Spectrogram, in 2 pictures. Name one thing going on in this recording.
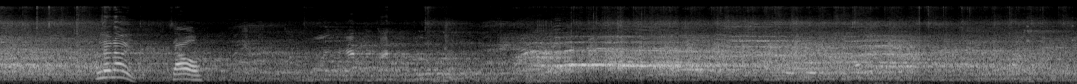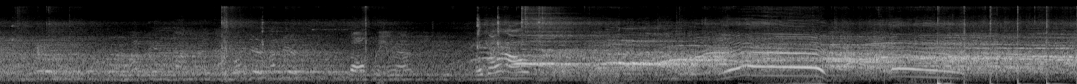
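Sneakers squeak on the hard floor.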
